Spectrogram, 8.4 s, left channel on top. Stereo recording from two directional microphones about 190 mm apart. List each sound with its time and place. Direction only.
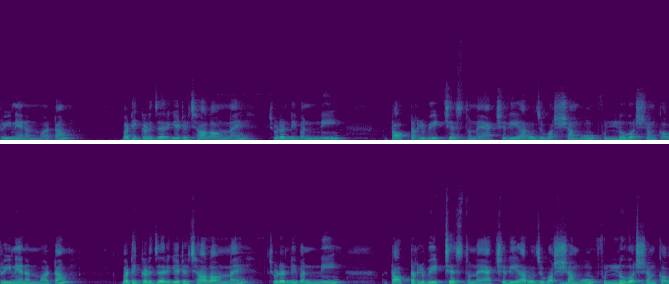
0.0 s speech: 35° right (ahead or behind)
